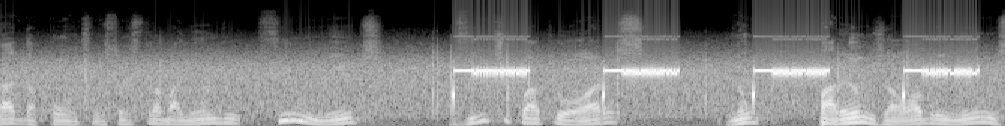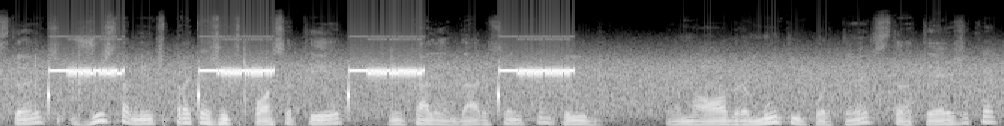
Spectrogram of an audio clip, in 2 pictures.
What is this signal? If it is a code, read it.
Radio time signal (CHU, Canada), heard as beeps and data bursts, one a second, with static crashes.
